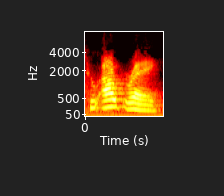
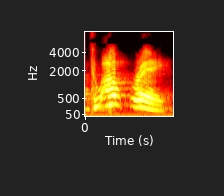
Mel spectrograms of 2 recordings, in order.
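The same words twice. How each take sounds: First: Said in the usual way. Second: Outray drawn out slowly and deliberately. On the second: Shown as a demonstration. Teacher giving the new word outray, slow and deliberate. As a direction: lay the word out slowly for the class.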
